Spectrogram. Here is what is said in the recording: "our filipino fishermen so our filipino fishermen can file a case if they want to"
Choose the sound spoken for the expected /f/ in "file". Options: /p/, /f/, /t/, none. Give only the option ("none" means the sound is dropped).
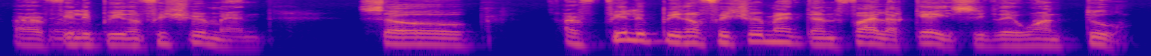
/f/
